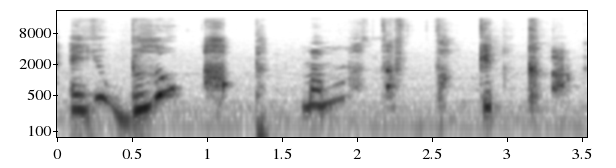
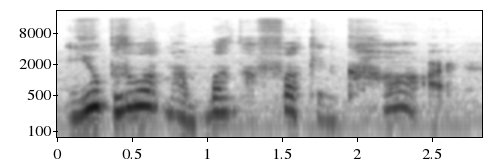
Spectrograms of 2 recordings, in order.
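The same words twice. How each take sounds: First: Mock outrage. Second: Whispered mock outrage. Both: Ranting at the character.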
